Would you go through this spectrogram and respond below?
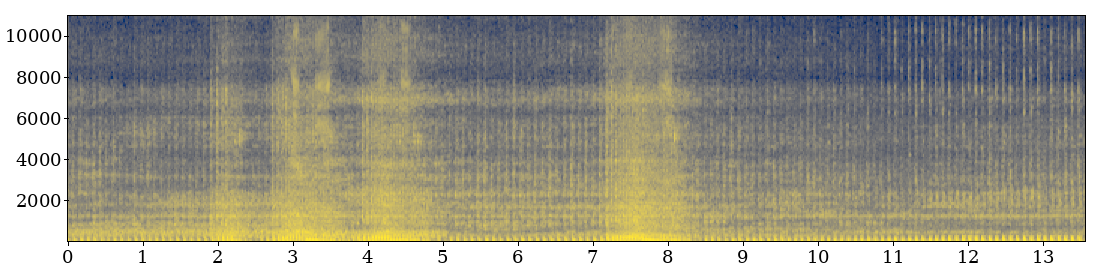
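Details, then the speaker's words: Honda Tiger 200cc single after fixing rough noise and cam chain replacement: fast even idle pulses and smooth throttle blips, no rattle; smoother with the clutch pulled and throttle more refined than before; normal idle. "Sonya kalau dipencet kopling halus banget dan digasnya juga lebih pulen enggak kayak sebelumnya"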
